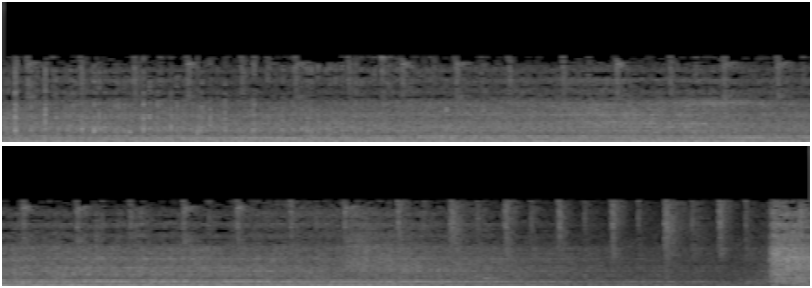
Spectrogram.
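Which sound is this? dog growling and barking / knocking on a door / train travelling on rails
train travelling on rails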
